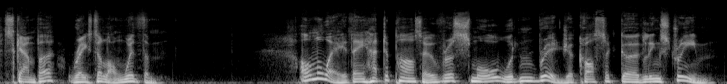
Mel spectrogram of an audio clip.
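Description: A man's voice: medium pitch, sing-song, moderate pace, a little mellow, slightly rough, no echo. A man reading scripted narration for a children's audiobook drama.

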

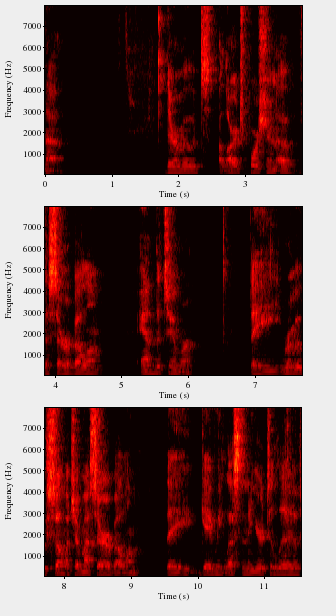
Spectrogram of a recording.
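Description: A man in his forties with a high voice, calmly telling his life story as an interview guest in a small room. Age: 40s. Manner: matter-of-fact, plain storytelling. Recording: echoey room.

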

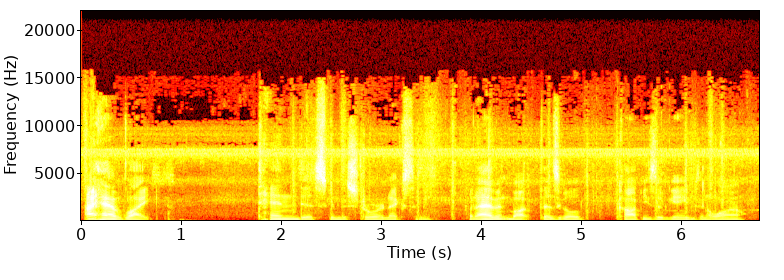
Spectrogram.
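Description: Relaxed low-voiced streamer guy. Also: moderate pace, slight background noise, rough recording. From USA. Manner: relaxed, chatty, talks to chat. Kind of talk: casual gameplay commentary.

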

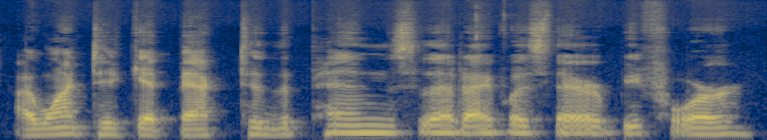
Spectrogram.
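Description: A man's voice: mid-range voice, steady tone, measured pace, creaky. A middle-aged man casually walking viewers through an online auction site at his home desk, rambling and correcting himself as he goes. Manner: rambling, self-correcting, chatty. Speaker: online shopping vlogger. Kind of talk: casual screen-share walkthrough.

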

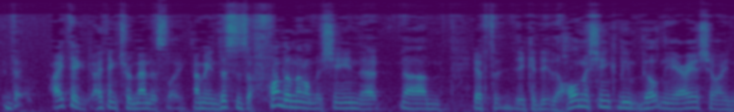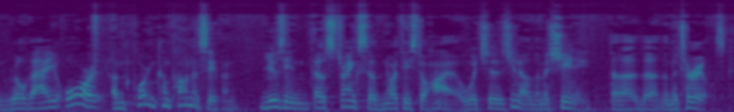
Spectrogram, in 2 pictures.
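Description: A man in his fifties speaking as a guest in a studio panel discussion, halting and repeating words as he explains. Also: medium pitch, warm tone. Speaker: panel guest, entrepreneurship adviser. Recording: clear background noise.

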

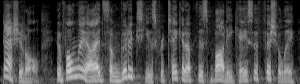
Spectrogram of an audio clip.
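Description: A man voicing a breezy, witty upper-class English gentleman detective in a storybook, musing aloud in slangy exclamations. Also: fairly high pitch, wildly swooping pitch, brisk, voice pushed up. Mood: animated, puzzled.

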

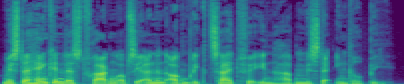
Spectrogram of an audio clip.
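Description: A man voices a dutiful female secretary in an audiobook. The voice is lifted in pitch, polite and matter-of-fact, recorded very dry. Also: very animated, fast talker, no room sound.

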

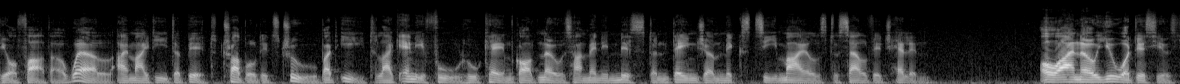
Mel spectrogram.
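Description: A man's voice: low-pitched, expressive, normal speed, a bit bright. A man reading a grieving, bitter warrior prince. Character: grieving young male warrior prince, proud.

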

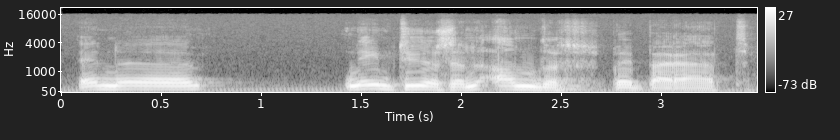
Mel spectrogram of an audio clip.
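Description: An actor playing a brisk, authoritative doctor who is patronising and reassuring, in radio drama style. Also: male voice, on the high side, mellow. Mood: brisk, instructive. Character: brisk, paternal male doctor, dismissive yet reassuring.

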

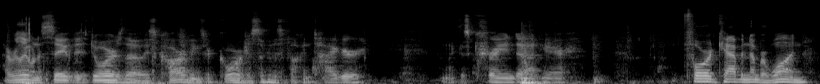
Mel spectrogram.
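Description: A man in his thirties vlogging casually from inside a damaged sailboat cabin, swearing freely and filling pauses with ums. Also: low voice, darkish tone, slight background noise. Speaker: sailing vlogger. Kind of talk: casual vlog narration. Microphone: handheld action camera close up.

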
